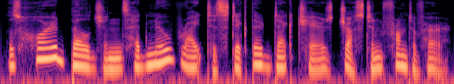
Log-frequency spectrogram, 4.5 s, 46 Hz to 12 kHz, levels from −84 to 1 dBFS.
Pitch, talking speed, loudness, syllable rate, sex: 150 Hz, 210 wpm, -18 LUFS, 4.4 syllables/s, female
